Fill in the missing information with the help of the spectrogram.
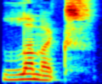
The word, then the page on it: lummox: American English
